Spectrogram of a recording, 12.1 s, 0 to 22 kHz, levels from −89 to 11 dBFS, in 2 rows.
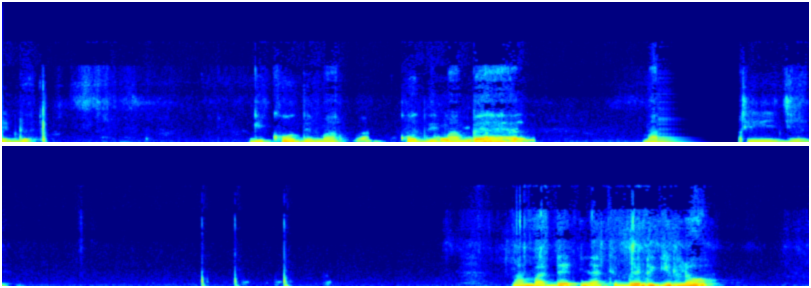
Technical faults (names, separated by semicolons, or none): echo leak; long network dropout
